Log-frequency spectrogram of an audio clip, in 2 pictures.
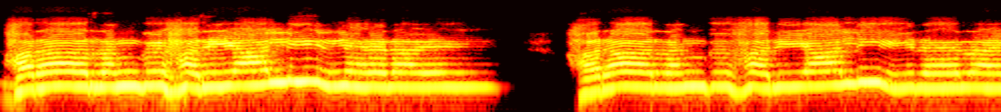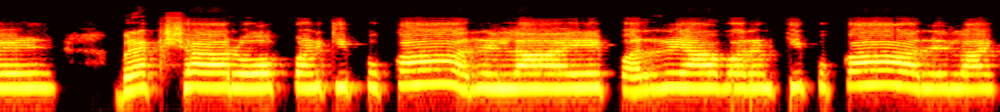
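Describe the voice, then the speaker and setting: A high-pitched woman reciting poetry at a very slow, drawn-out pace. She chants her verse in a sing-song way and repeats each line. She sounds like she is on a video call. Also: a bit bright. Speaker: guest poet.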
